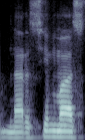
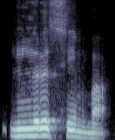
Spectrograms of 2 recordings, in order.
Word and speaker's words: Narasimha: Wherever Lord Narasimha's name is there, either you can pronounce as Narasimha or Nrsimha. Both are correct.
